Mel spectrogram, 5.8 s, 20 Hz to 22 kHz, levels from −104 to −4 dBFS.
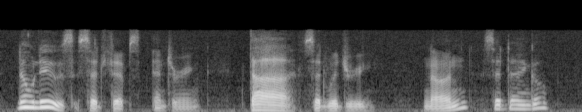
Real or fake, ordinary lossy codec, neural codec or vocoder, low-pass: real; MP3, 64 kbps; none; 7.2 kHz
